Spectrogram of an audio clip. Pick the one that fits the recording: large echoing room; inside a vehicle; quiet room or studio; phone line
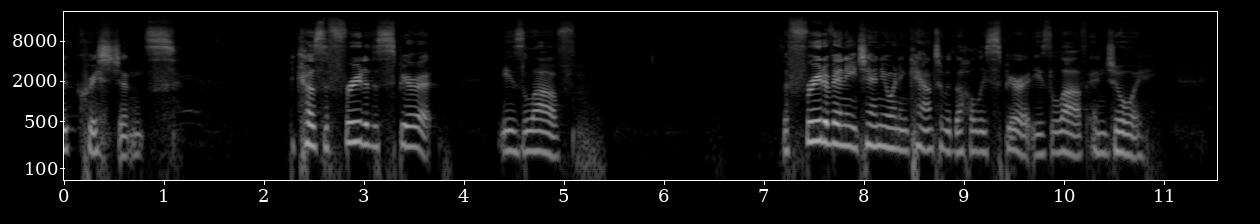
large echoing room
